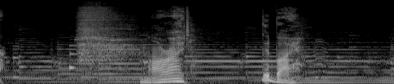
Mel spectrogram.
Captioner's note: sigh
